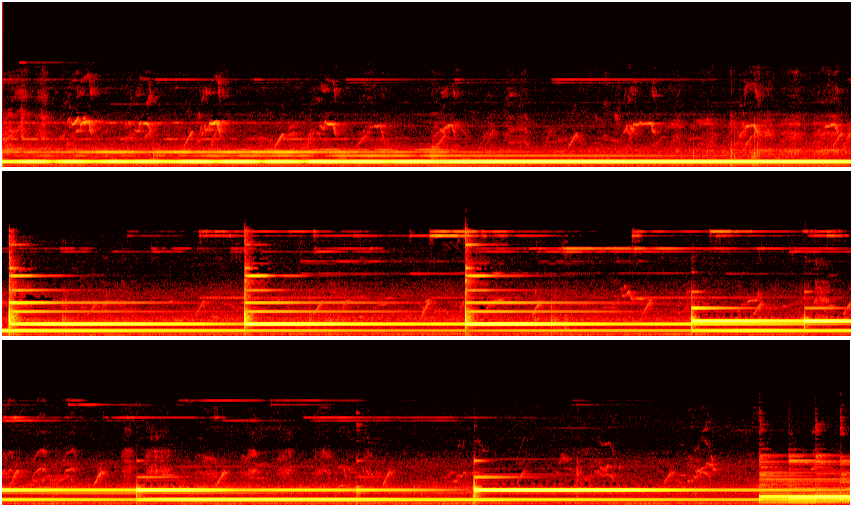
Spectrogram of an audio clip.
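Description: Singing bowl played with a wooden mallet. First it is rubbed around the rim, its ringing tone swelling with a pulsing waver and then held steady. Then it is struck seven times, a few seconds apart, each strike ringing out and fading.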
